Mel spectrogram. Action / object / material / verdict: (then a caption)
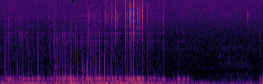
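scrape / metal mesh microphone grille / metal mesh / none. Long teal acrylic nails on both hands scratch the hollow metal mesh head of a large black microphone. The sound is a dense, low, rumbling scrape full of crackling grit, with a few sharp bright clicks in the middle. It then thins to a quieter rustle before one last scrape at the end.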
